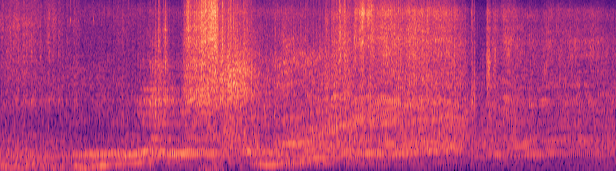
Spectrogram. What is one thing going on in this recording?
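A car engine roars loudly as the car launches and speeds away.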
